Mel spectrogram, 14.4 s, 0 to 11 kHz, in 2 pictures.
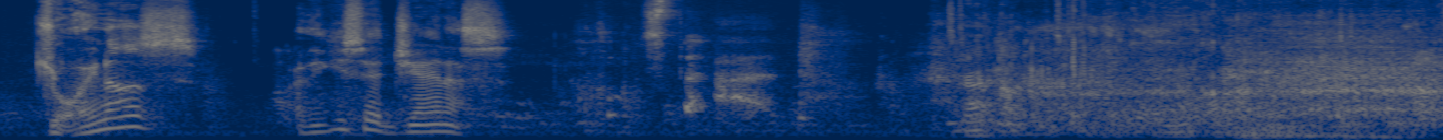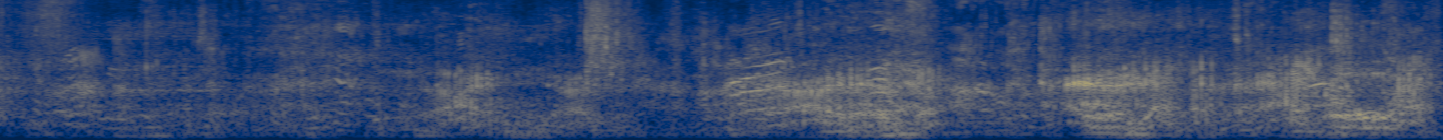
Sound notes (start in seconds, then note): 5.1 glowzies growling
